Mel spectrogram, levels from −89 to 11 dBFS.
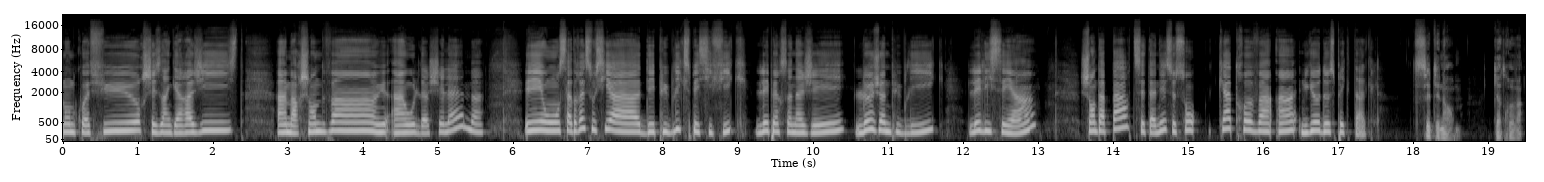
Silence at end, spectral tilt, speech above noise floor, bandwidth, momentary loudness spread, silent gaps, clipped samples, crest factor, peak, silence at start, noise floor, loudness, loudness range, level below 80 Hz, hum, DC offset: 0.05 s; -4.5 dB/octave; 30 dB; 15.5 kHz; 10 LU; none; under 0.1%; 16 dB; -10 dBFS; 0 s; -54 dBFS; -25 LUFS; 3 LU; -62 dBFS; none; under 0.1%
